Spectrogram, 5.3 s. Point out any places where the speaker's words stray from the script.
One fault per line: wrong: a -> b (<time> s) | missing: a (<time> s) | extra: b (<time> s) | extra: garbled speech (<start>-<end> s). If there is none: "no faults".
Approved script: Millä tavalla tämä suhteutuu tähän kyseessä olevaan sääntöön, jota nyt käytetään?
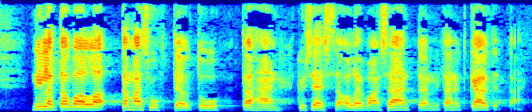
no faults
